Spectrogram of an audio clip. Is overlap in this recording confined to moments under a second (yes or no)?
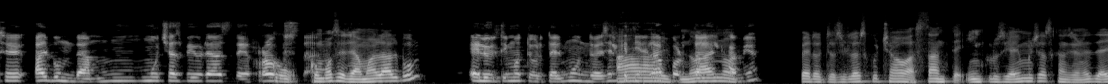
no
